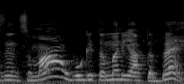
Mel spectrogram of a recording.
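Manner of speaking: ordinary delivery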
